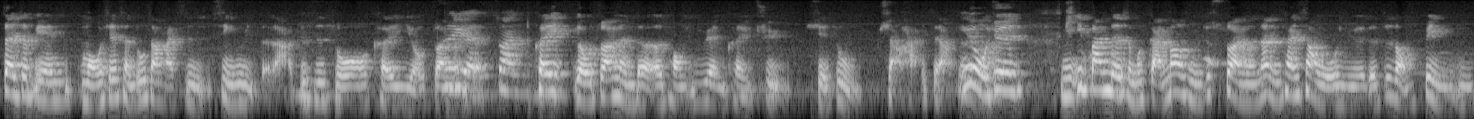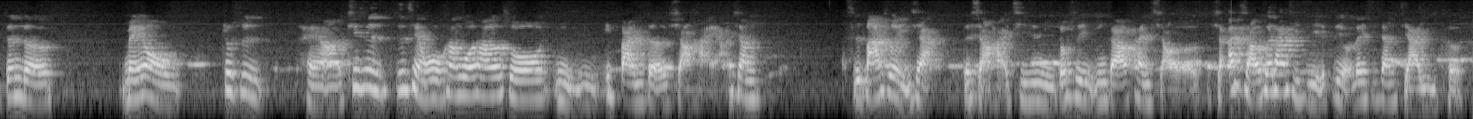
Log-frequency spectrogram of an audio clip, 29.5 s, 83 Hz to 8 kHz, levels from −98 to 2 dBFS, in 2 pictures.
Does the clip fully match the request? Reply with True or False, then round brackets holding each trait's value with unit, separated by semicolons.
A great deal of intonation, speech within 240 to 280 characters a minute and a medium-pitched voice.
False (7.0 semitones; 270 characters per minute; 210 Hz)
